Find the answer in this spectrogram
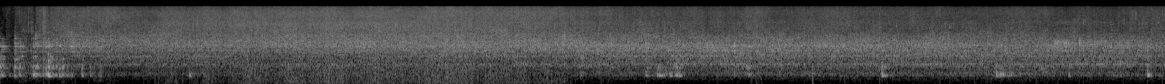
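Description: Frozen leaf spinach hitting hot oil in a cast-iron Dutch oven. It starts sizzling at once and keeps up a steady hiss with a few small pops as the ice on the spinach flashes to steam.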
